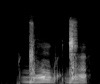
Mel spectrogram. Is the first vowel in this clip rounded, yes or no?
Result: yes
